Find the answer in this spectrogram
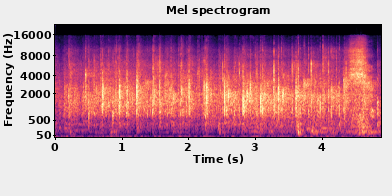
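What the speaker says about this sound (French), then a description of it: "Et on peut l'applaudir bien fort également" At an inventors' award ceremony, an audience applauds a chemist and start-up founder receiving a Green Tech prize, a fairly faint, continuous patter of many hands clapping with no voices on top.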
